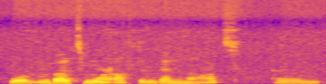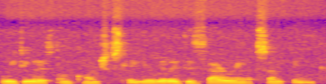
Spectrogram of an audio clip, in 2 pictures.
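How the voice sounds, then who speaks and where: A woman with a non-native accent speaks at a moderate pace in a fairly low pitch, with a dark, mellow tone and monotone, flat intonation. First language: not English. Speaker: tarot reader, spiritual channeler. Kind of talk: channeled tarot message. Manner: hesitant, many fillers.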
